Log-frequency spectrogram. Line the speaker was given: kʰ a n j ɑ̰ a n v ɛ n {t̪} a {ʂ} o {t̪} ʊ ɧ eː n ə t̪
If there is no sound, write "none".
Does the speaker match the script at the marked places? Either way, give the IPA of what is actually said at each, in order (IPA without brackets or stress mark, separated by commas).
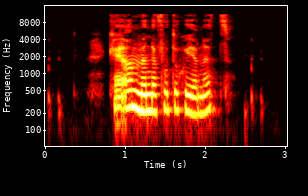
d̪, f, t̪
